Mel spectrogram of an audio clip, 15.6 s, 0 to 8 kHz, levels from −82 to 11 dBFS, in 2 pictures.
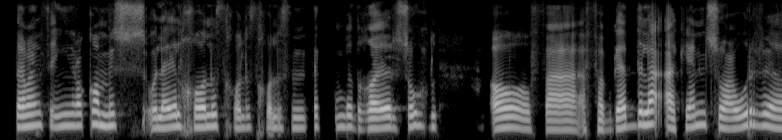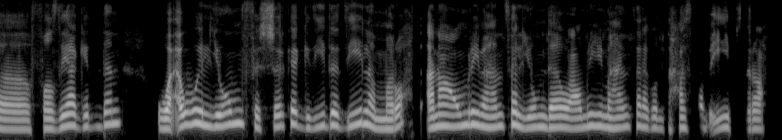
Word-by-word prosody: تمان 205 Hz, +3 st, +4 dB
سنين، 210 Hz, +1 st, -3 dB
رقم 215 Hz, +3 st, +2 dB
مش 210 Hz, 0 st, -1 dB
قليل 180 Hz, +3 st, +4 dB
خالص، 195 Hz, +2 st, +3 dB
خالص، 185 Hz, +2 st, -6 dB
خالص، 175 Hz, -1 st, -5 dB
إن 175 Hz, -, -3 dB
أنت 175 Hz, +2 st, -7 dB
تكون 190 Hz, -, -9 dB
بتغيّر 170 Hz, +1 st, +4 dB
شغل، 195 Hz, +4 st, -3 dB, 0.7 s
آه 175 Hz, -1 st, +4 dB
ف 150 Hz, 0 st, -6 dB, 0.4 s
فبجد 170 Hz, +8 st, 0 dB
لأ، 230 Hz, -7 st, +4 dB
كان 190 Hz, +7 st, -2 dB
شعور 180 Hz, +4 st, +2 dB, 0.6 s
فظيع 170 Hz, +8 st, 0 dB
جدًا، 200 Hz, +5 st, -5 dB, 0.4 s
وأول 205 Hz, +7 st, +3 dB
يوم 230 Hz, +5 st, +1 dB
في 240 Hz, -6 st, -7 dB
الشركة 195 Hz, +6 st, -2 dB
الجديدة 195 Hz, +4 st, -3 dB
دي 215 Hz, +4 st, -3 dB
لمّا 165 Hz, -9 st, 0 dB
رُحت، 195 Hz, +4 st, -3 dB
أنا 195 Hz, +4 st, +3 dB
عمري 210 Hz, +3 st, +1 dB
ما 190 Hz, -2 st, 0 dB
هنسى 205 Hz, +4 st, -1 dB
اليوم 190 Hz, -2 st, 0 dB
ده، 185 Hz, 0 st, +3 dB
وعمري 185 Hz, +4 st, 0 dB
ما 180 Hz, -2 st, -2 dB
هنسى 195 Hz, +2 st, -6 dB
أنا 190 Hz, -, -4 dB
كنت 175 Hz, -2 st, -9 dB
حاسة 180 Hz, -3 st, -7 dB
بإيه 180 Hz, +5 st, -6 dB
بصراحة. 160 Hz, 0 st, -8 dB
190 Hz, 165 wpm, -24 LUFS, 175-210 Hz, 0.7 s, تمان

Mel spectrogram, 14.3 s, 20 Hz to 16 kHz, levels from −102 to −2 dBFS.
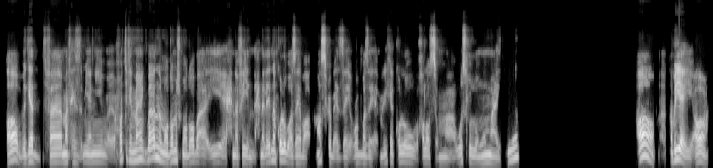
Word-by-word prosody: آه 170 Hz, -, +7 dB
بجد، 140 Hz, -, 0 dB
فما 125 Hz, +1 st, +1 dB
تحس 125 Hz, -2 st, -6 dB
يعني 130 Hz, 0 st, -4 dB, 0.2 s
حُطّي 160 Hz, +2 st, -4 dB
في 155 Hz, -, -2 dB
دماغِك 160 Hz, +4 st, +1 dB
بقى 175 Hz, +5 st, +3 dB
إن 200 Hz, 0 st, +2 dB
الموضوع 145 Hz, -1 st, 0 dB
مش 155 Hz, -4 st, -3 dB
موضوع 125 Hz, +3 st, -2 dB
بقى 125 Hz, -2 st, -4 dB
إيه 125 Hz, -1 st, -6 dB
إحنا 115 Hz, -2 st, -1 dB
فين، 115 Hz, -4 st, -5 dB
إحنا 115 Hz, -, -3 dB
لقينا 135 Hz, +5 st, -1 dB
كُلُّه 155 Hz, 0 st, +2 dB
بقى 115 Hz, -4 st, -3 dB
زي 115 Hz, 0 st, -1 dB
بعض، 105 Hz, -, -6 dB, 0.2 s
مصر -, -, +3 dB
بقِت 100 Hz, 0 st, -9 dB
زي 105 Hz, +2 st, -6 dB
أوروبا 120 Hz, 0 st, -7 dB
زي 105 Hz, -3 st, -7 dB, 0.2 s
أمريكا، 125 Hz, +2 st, -8 dB
كُلُّه 125 Hz, -3 st, -5 dB
خلاص، 115 Hz, -2 st, +1 dB
هم 100 Hz, +2 st, -9 dB
وصلوا 125 Hz, -2 st, -1 dB
للي 105 Hz, +3 st, -7 dB
هم 125 Hz, 0 st, -1 dB
عايزينُه. 150 Hz, -, -5 dB, 2.4 s
آه، 220 Hz, -1 st, +8 dB, 0.3 s
طبيعي، 115 Hz, -, +7 dB
آه. -, -, +2 dB
125 Hz, 165 wpm, -24 LUFS, 115-150 Hz, 2.4 s, آه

